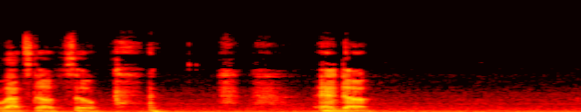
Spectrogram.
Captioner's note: chuckling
